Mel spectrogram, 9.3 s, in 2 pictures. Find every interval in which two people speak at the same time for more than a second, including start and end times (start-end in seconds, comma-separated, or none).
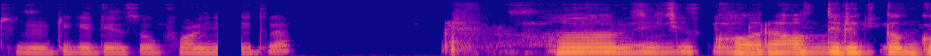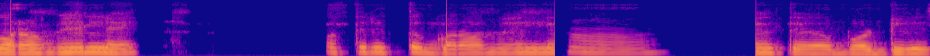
3.4-5.2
